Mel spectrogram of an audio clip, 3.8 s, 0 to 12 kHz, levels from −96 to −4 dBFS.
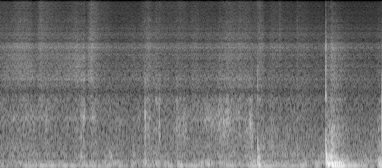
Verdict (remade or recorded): remade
